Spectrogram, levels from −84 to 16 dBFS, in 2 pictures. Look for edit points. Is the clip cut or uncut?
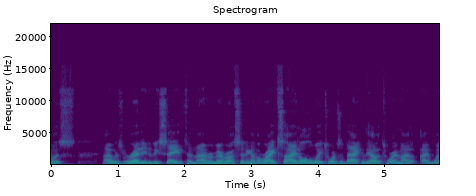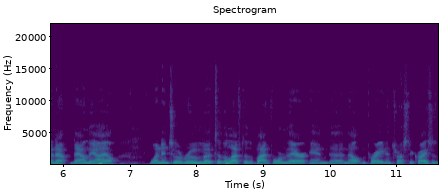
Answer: uncut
